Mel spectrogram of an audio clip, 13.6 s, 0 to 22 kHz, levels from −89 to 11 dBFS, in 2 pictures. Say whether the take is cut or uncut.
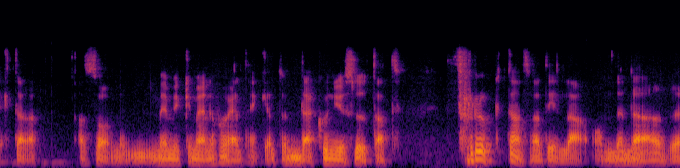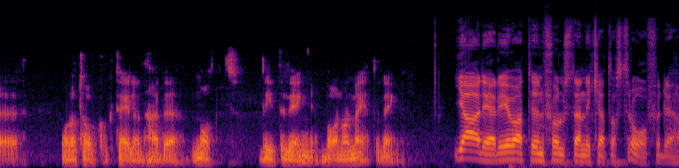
uncut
